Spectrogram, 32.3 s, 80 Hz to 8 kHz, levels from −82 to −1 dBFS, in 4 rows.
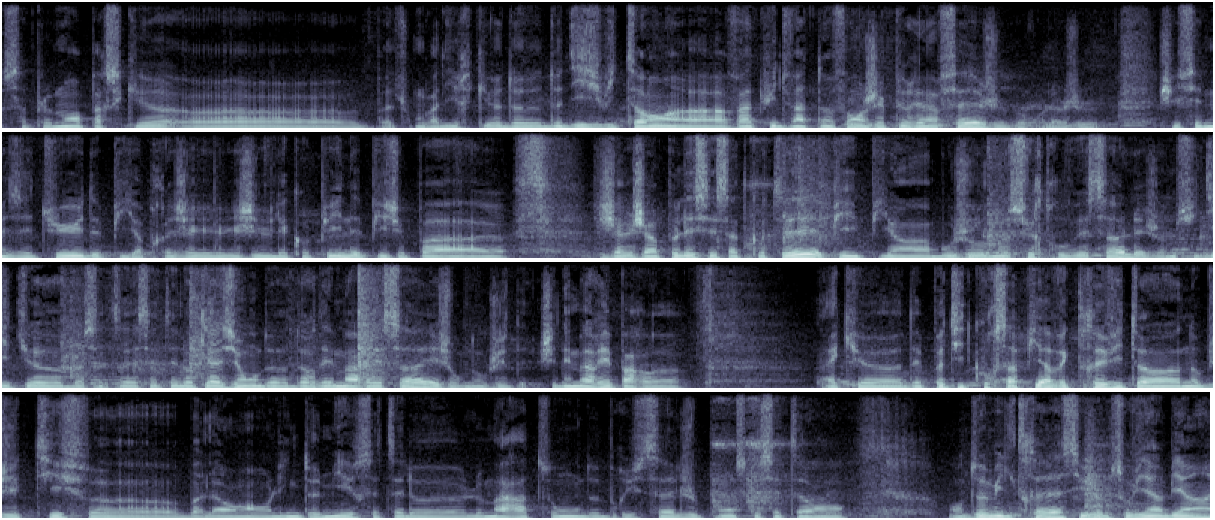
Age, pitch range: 40-59, 100-120 Hz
